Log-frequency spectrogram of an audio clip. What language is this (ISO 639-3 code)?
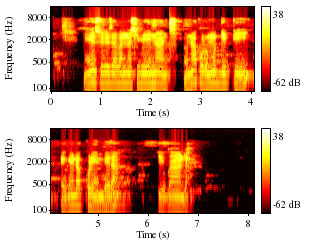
lug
